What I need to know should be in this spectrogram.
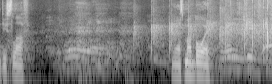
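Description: An audience murmurs and chatters.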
